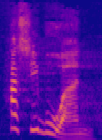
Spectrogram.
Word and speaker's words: Hasibuan: Hasibuan. Gedung paling tua, Kaharudin NST. Cara membacanya Nasution.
